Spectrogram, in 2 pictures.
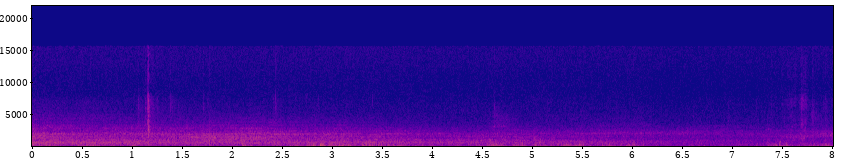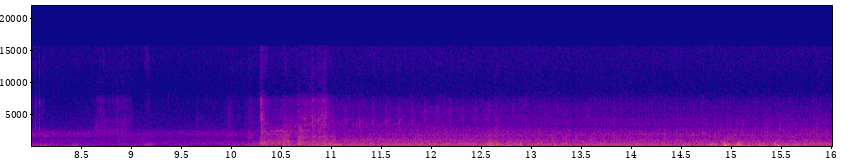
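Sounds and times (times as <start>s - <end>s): car engine starting and running: 10.1s - 16.0s.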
